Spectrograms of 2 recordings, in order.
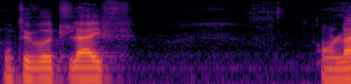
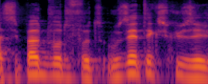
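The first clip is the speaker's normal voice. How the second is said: ordinary talk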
